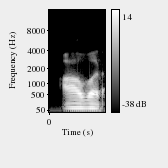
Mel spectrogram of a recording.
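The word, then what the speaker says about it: hour: जब ओ आता है तो एच का उच्चारण कई स्थान पर नहीं होता है, जैसे ऑनर, ऑनेस्ट, ऑनेस्ट मतलब ईमानदार, आवर, आवर मतलब घंटा, तो इनका उच्चारण नहीं हो रहा है।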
